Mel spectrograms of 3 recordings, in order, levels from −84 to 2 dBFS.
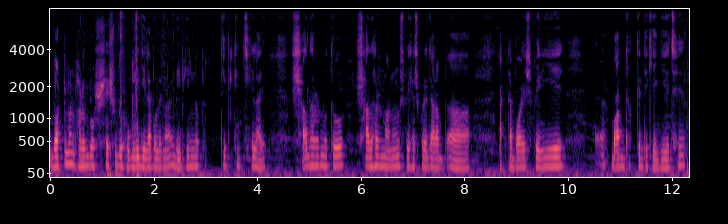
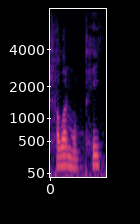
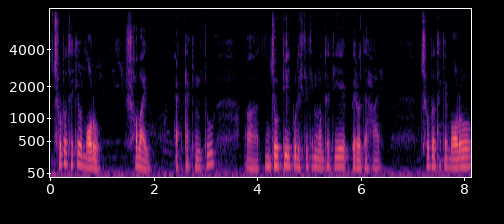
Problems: background sounds at intervals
